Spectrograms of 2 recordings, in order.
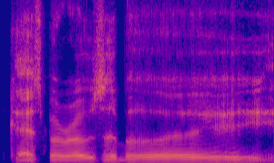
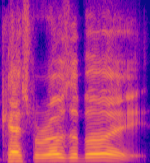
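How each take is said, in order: First: Murmured name echo. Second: Announcing name loudly. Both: Acted.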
